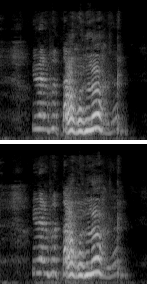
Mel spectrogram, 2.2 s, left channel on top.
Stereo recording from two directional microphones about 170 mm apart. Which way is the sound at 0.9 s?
45° left (ahead or behind).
